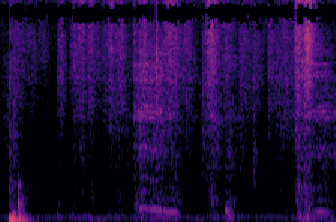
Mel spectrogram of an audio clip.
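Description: A single dull, deep thump against the kitchen worktop at the start, followed by a short hummed vocal sound about two seconds in.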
